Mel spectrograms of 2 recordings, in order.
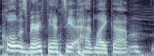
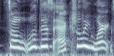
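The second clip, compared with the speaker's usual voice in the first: incredulous; 12 semitones higher than usual. Real, not acted. Doubting the car fits.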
